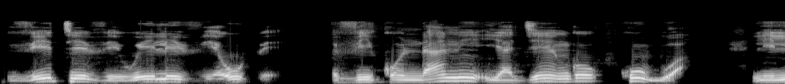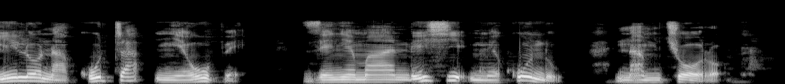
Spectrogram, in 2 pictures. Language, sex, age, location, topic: Swahili, male, 25-35, Mombasa, government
